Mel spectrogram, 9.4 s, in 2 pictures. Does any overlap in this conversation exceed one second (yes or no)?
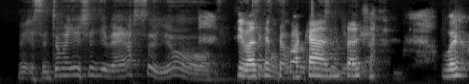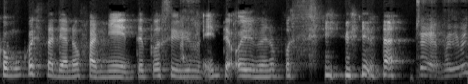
yes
